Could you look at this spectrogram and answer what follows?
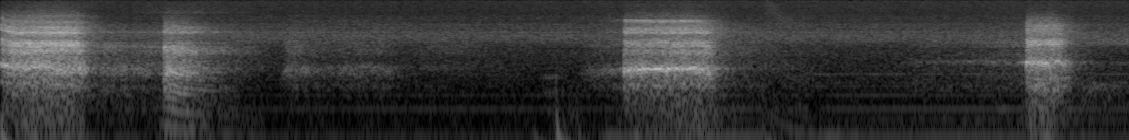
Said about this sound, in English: there's a breathing sound, almost like a gas mask or something. Did you notice that? I listened to the intro of that one a couple times, and I was like, is he breathing? Is he barfing? What's going on there? Could be either, I guess.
